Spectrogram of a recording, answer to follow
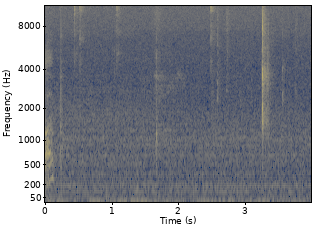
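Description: A few scattered light computer clicks over a steady low hum while a digital whiteboard is cleared.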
